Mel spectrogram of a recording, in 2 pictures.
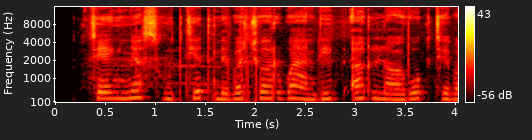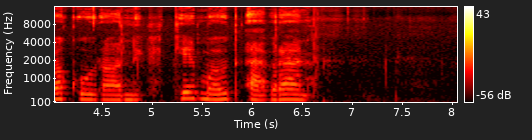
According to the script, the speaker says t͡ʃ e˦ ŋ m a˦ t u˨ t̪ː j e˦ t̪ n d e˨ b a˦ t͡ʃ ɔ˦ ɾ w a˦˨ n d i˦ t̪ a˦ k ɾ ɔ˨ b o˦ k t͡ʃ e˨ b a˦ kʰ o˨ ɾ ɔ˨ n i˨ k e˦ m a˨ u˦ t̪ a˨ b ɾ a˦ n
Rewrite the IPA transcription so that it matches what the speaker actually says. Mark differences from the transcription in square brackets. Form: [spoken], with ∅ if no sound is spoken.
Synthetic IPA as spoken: t͡ʃ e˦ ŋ [ɲ] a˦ [s] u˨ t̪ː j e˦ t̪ n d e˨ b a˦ t͡ʃ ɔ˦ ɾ w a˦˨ n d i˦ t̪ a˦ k [l] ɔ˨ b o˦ k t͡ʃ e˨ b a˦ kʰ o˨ ɾ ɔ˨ n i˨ k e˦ m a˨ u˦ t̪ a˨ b ɾ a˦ n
